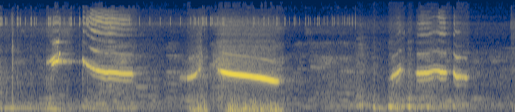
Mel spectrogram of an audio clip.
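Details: Green pet parrot imitating speech, repeating "me too" in whistled, voice-like phrases: several smooth falling tones, one long strong descending whistle in the middle, and a few shorter wavering notes near the end.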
